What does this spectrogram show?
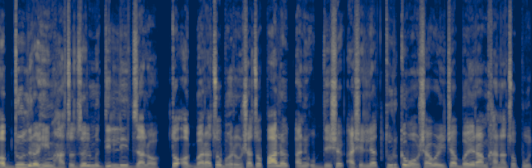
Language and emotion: Goan Konkani, neutral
